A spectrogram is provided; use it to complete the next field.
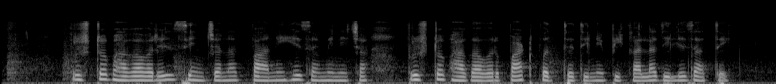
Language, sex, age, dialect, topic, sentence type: Marathi, female, 31-35, Northern Konkan, agriculture, statement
